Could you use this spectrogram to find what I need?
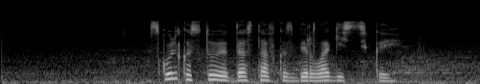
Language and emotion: Russian, neutral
